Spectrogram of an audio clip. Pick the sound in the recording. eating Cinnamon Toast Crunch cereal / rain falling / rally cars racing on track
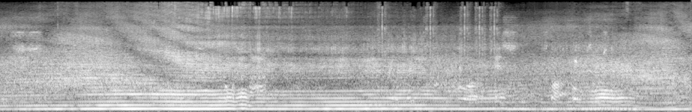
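rally cars racing on track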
